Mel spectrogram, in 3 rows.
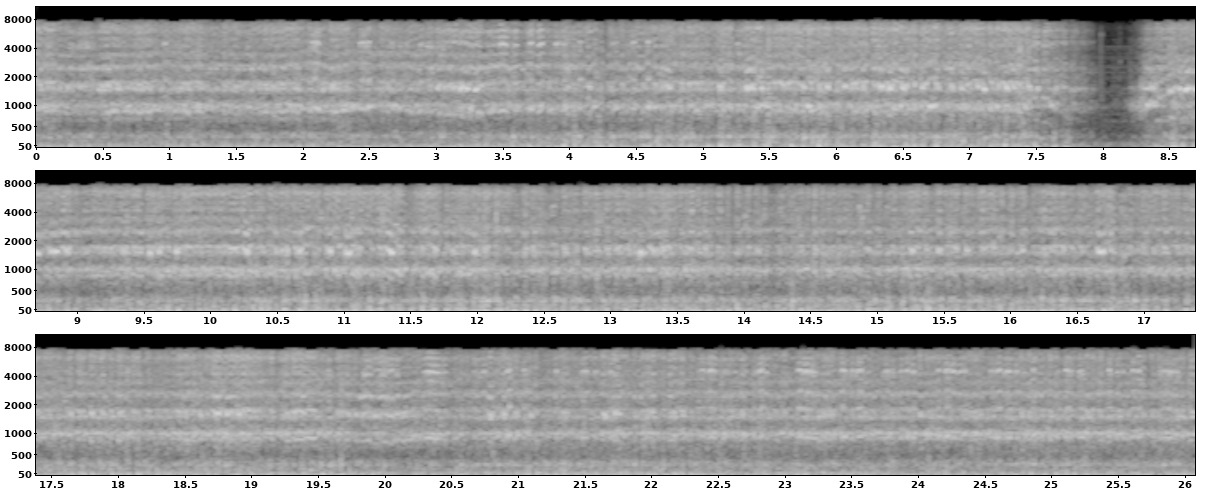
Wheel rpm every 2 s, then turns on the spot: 230, 230, 230, 210, 140, 230, 230, 230, 230, 230, 230, 230, 230.
none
